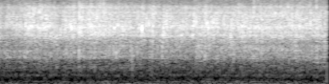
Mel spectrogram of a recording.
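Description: Malabar spinach hits a hot pan with oil and fish head, setting off a loud, steady hiss of frying that holds evenly throughout, close and alone.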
